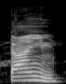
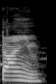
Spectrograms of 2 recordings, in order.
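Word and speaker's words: time: टाइम, इसको क्या पढ़ते हैं, टाइम, टाइमे नहीं।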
